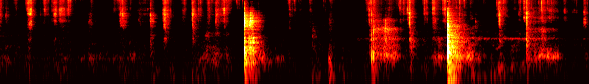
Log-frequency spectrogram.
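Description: A sharp knife chops through bacon on a board in a few scattered strokes, with soft slicing ticks and two louder, heavier chops, close and quiet with no one speaking.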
